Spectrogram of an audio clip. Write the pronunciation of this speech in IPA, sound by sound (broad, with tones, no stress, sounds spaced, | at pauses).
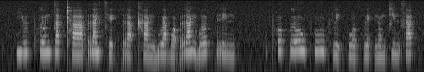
j ɯː˦˥ k̚ pʰ l o˥˩ n t a˥˩ t̚ pʰ aː˧ p r a˥˩ j tʰ e˨˩ k̚ p r a˨˩ p̚ kʰ aː˨˩ ŋ b u˧ a̯ b ɔ˨˩ ʔ r a˥˩ ŋ b ɤː˦˥ k̚ p r i˧ n | pʰ o˥˩ k̚ p l oː˥˩ w pʰ uː˥˩ pʰ l i˨˩ ʔ k w o˨˩ k̚ p l e˨˩ k̚ n o˨˩ m t͡ɕ i˧ n s a˥˩ t̚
